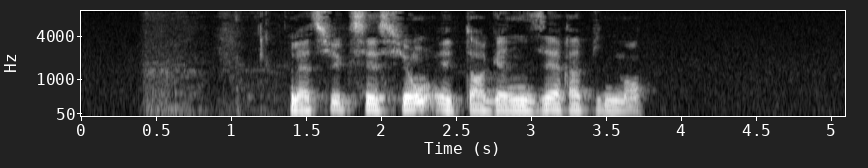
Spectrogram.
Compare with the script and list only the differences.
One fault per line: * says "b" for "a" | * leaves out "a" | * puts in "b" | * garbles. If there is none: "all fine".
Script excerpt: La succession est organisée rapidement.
all fine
